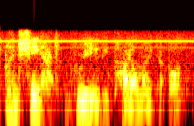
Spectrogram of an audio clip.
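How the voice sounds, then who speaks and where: This man rambles casually while putting on makeup at home, making self-deprecating remarks along the way. He speaks at a normal speed in a fairly low voice, captured on a dull, noisy lo-fi home recording.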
